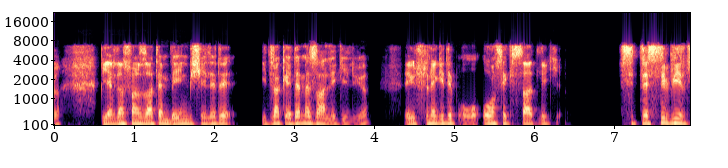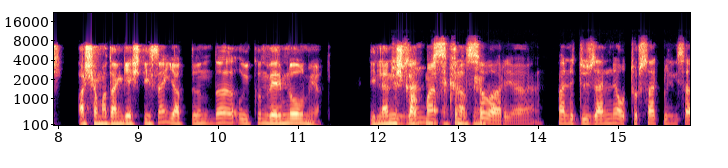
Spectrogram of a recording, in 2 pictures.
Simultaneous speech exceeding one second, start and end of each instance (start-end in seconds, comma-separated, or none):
12.2-13.5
